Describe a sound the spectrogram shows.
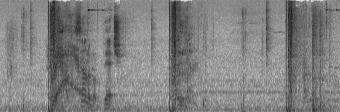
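A shotgun fires loudly several times.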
